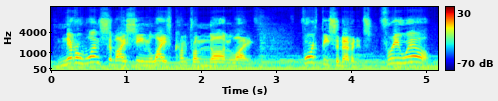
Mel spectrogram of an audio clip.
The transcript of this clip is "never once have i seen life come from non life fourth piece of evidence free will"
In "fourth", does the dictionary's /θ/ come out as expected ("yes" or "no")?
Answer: yes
